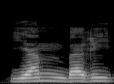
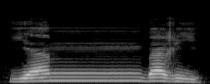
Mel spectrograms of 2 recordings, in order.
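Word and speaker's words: ينبغي: Listen, Yambaghi. Don't say Yambaghi, no. You must prolong it. Yambaghi. And to make some vibration in your nasal passage when pronouncing it.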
